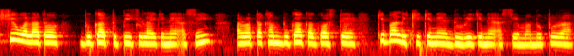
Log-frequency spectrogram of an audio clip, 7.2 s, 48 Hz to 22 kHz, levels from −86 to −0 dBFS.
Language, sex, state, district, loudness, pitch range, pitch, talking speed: Nagamese, male, Nagaland, Kohima, -17 LUFS, 190-215 Hz, 205 Hz, 175 wpm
